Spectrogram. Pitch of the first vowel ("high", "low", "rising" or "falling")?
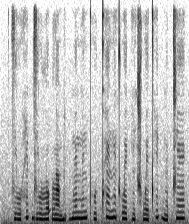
low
